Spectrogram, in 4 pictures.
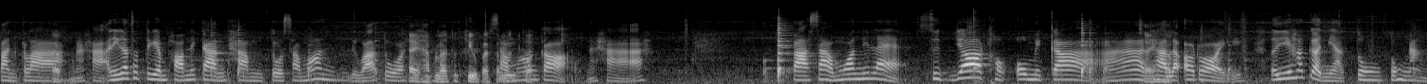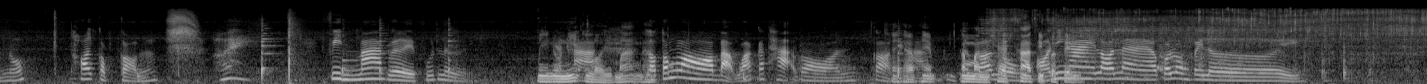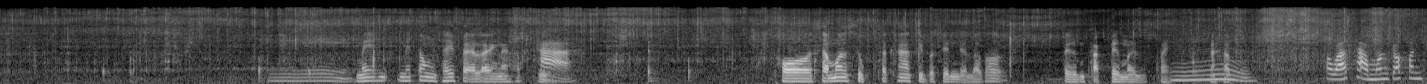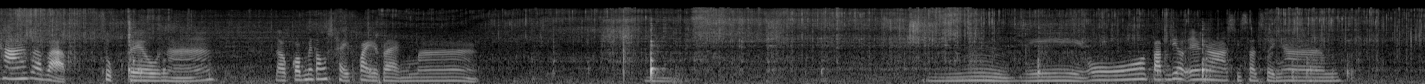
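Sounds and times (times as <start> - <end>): fish sizzling in a frying pan: 0.0 - 57.0.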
